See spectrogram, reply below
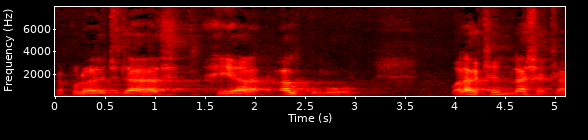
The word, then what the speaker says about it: الأجداث: فإذا هم من الأجداث إلى ربهم ينسلون. الأجداث هذه تقال بالثاء وبالفاء في قراءة، لكن ما أظن أنها متواترة. الأجداث، وإذا عرفنا أن الأجداث تنطق بالثاء والفاء أيضا نستفيد فائدتين.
